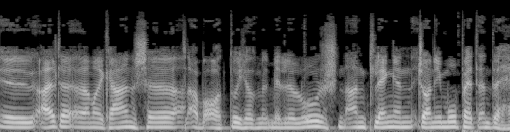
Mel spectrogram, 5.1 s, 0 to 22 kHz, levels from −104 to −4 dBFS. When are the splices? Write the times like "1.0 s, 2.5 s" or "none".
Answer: 1.8 s, 4.2 s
